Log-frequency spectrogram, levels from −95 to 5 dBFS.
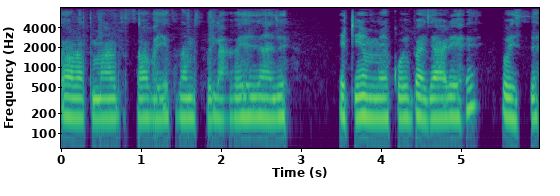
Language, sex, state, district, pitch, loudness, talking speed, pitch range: Maithili, female, Bihar, Darbhanga, 170 Hz, -23 LUFS, 130 wpm, 170-175 Hz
